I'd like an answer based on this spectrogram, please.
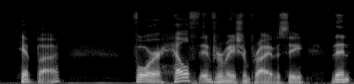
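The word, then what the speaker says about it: HIPAA: Before your organization is pawned, specifically mentions HIPPO, pronounced HIPPA for health information privacy, then NYDFS, which is the New York Department of Financial Services Regulations, particularly tough ones.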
